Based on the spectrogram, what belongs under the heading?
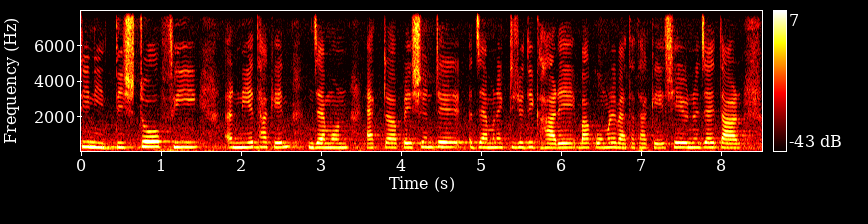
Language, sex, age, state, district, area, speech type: Bengali, female, 18-30, West Bengal, Purba Bardhaman, urban, spontaneous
